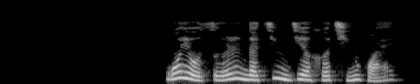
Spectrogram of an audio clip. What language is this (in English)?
Chinese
